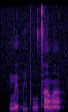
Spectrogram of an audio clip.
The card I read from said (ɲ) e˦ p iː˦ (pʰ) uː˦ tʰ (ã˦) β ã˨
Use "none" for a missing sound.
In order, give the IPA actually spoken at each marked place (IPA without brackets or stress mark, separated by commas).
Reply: m, pʰ, ã˦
